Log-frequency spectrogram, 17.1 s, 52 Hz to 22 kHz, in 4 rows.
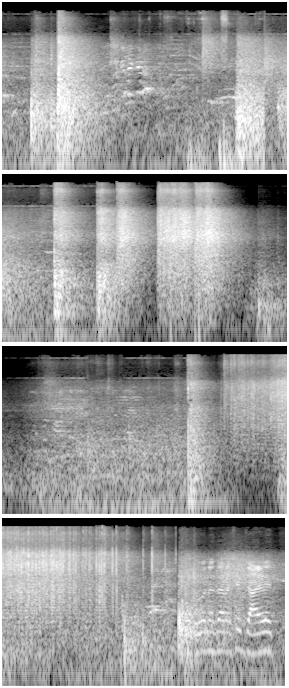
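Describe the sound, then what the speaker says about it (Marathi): Diwali firecrackers and sparklers at night: sharp bangs and crackling bursts pop repeatedly, some close and loud, others farther off, with a steady hissing crackle and people talking throughout. "2000चे फटाके संपलेत, फक्त शेवटचे 4 फुलबाज्या."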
